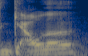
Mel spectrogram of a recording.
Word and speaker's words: Gouda: Like the day that you told me it wasn't pronounced GA, it's Gauda.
